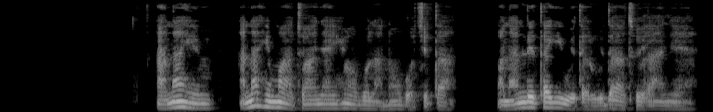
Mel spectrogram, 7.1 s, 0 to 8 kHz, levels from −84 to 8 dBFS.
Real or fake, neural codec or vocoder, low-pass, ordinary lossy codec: real; none; 7.2 kHz; none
